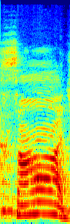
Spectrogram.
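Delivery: साँझ with a long nasalized आ; साँझ, held and nasal; nasal vowel. Shown as a demonstration. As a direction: send the vowel of साँझ into the nose. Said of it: "आ रहा है ना नाक पे".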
